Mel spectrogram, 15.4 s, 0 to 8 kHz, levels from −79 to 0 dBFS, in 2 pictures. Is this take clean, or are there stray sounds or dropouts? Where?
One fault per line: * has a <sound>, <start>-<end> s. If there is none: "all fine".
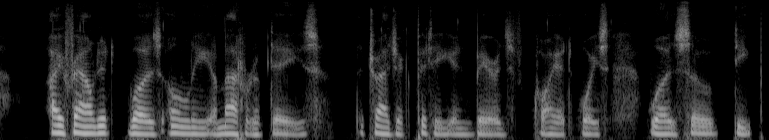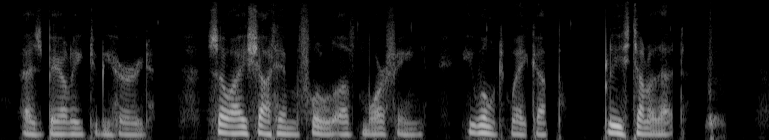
* has a whoosh, 14.7-15.0 s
